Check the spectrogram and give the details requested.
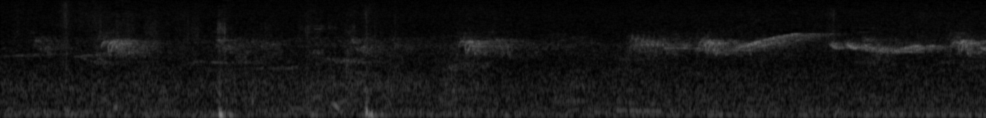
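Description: Small birds chirping over and over, with one rising whistled call a little before the end, over steady outdoor background noise. There are two soft thumps, about one and two seconds in.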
